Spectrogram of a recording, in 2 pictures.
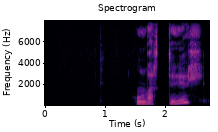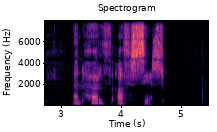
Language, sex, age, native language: Icelandic, female, 50-59, Icelandic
